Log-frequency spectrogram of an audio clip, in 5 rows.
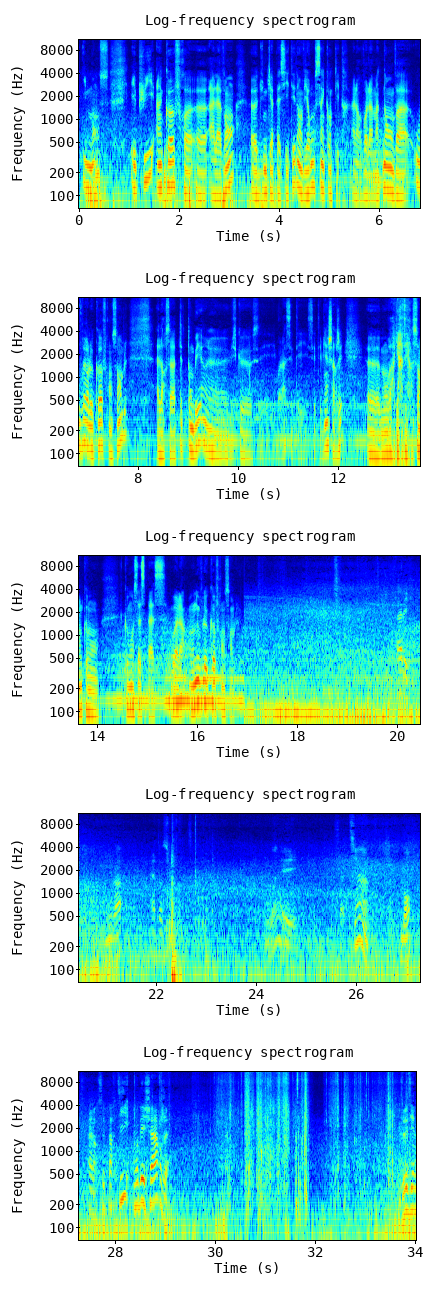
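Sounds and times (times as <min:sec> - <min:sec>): low rumble: 0:29.1 - 0:34.0
plastic bag crinkling and scraping: 0:29.8 - 0:34.0.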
